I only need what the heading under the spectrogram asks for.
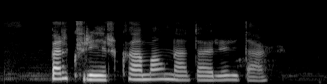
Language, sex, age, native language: Icelandic, female, 18-19, Icelandic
